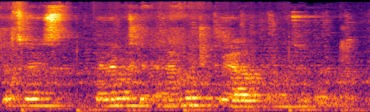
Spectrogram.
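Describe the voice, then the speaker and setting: A young woman, a student speaking earnestly in a group discussion, pausing on fillers. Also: fairly high pitch, little pitch movement. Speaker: psychology student. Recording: distant echoey room with music.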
